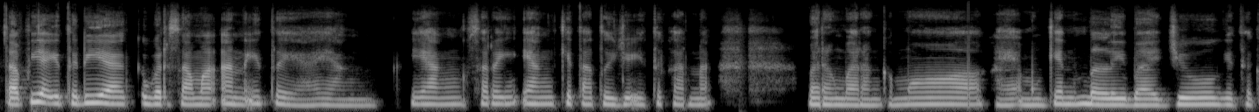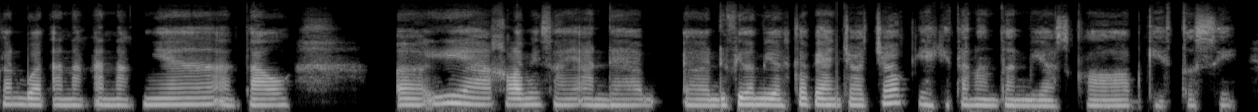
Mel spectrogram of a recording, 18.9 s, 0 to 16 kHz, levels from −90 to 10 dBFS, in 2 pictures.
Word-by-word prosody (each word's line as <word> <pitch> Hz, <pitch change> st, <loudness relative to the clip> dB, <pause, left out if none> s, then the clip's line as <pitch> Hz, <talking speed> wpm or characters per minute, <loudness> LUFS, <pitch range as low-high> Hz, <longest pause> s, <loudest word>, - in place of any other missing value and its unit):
Tapi 175 Hz, +8 st, +6 dB
ya -, -, +4 dB
itu 200 Hz, +1 st, +2 dB
dia 210 Hz, -3 st, +6 dB
kebersamaan 180 Hz, -1 st, +1 dB
itu 195 Hz, -1 st, -2 dB
ya 160 Hz, -1 st, -5 dB
yang 155 Hz, -2 st, -7 dB, 0.2 s
yang 185 Hz, -1 st, -2 dB
sering 190 Hz, 0 st, -2 dB
yang 185 Hz, -1 st, 0 dB
kita 185 Hz, -2 st, -3 dB
tuju 175 Hz, -1 st, 0 dB
itu 195 Hz, -, -7 dB
karena 170 Hz, -1 st, -6 dB, 0.7 s
bareng-bareng 165 Hz, -2 st, 0 dB
ke 175 Hz, -, -7 dB
mall 180 Hz, +1 st, 0 dB
kayak 165 Hz, -1 st, -4 dB
mungkin 180 Hz, +3 st, +1 dB
beli 170 Hz, -2 st, +5 dB
baju 175 Hz, +2 st, +3 dB
gitu 170 Hz, 0 st, -4 dB
kan 175 Hz, 0 st, -2 dB
buat 170 Hz, -1 st, +2 dB
anak-anaknya 170 Hz, +2 st, -1 dB
atau, 160 Hz, +1 st, +1 dB, 0.8 s
eee, 170 Hz, 0 st, +2 dB, 0.3 s
iya 195 Hz, -, +3 dB, 0.2 s
kalau 170 Hz, -1 st, +3 dB
misalnya 170 Hz, -1 st, -2 dB
ada, 160 Hz, 0 st, -1 dB, 0.4 s
eee, 160 Hz, -1 st, 0 dB
di 160 Hz, -, +1 dB
film 170 Hz, +1 st, +3 dB
bioskop 165 Hz, +1 st, +1 dB
yang 165 Hz, -1 st, +1 dB
cocok 170 Hz, +6 st, +1 dB
ya 175 Hz, -, -1 dB
kita 165 Hz, -, -4 dB
nonton 155 Hz, -1 st, 0 dB
bioskop, 145 Hz, +1 st, -2 dB
gitu 140 Hz, +1 st, -8 dB
sih. 155 Hz, 0 st, -2 dB
170 Hz, 140 wpm, -25 LUFS, 160-180 Hz, 0.8 s, Tapi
